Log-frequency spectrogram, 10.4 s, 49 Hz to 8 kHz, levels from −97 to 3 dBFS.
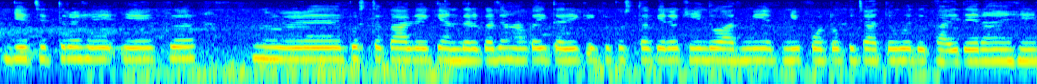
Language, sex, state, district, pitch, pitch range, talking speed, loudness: Hindi, female, Chhattisgarh, Jashpur, 215 Hz, 205-225 Hz, 145 wpm, -36 LUFS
